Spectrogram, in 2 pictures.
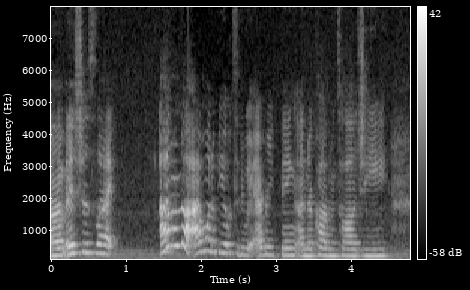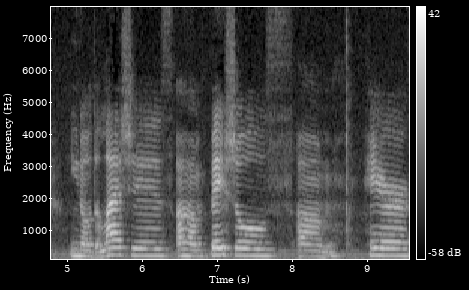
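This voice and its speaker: With audible room echo and noticeable background noise, a woman speaks with ordinary pitch variation and big swings in loudness. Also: fairly high pitch for a woman, moderate pace. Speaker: beauty vlogger and cosmetology student. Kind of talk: casual chat. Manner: whispering.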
